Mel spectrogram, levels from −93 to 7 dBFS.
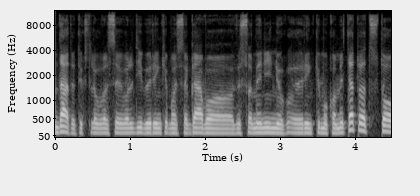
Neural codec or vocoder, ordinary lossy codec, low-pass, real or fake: none; Opus, 32 kbps; 10.8 kHz; real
